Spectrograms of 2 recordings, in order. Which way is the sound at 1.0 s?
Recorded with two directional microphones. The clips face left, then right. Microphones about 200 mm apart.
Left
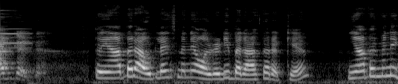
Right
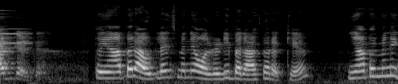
15° left (ahead or behind).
